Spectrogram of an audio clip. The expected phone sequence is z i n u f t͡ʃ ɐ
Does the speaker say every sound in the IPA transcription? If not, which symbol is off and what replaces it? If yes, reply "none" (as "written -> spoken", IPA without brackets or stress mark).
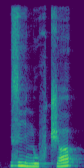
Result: none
